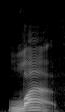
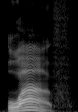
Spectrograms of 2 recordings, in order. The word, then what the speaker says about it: laugh: pH letters inside and for the last one laugh laugh laugh so what do you think is it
